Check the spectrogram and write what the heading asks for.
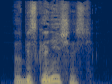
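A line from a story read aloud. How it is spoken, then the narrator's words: Plain question. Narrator (Russian): спросил Фома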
